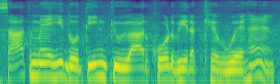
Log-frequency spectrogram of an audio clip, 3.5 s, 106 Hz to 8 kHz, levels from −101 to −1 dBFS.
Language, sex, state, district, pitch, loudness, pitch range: Hindi, male, Mizoram, Aizawl, 125 Hz, -13 LUFS, 115-140 Hz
